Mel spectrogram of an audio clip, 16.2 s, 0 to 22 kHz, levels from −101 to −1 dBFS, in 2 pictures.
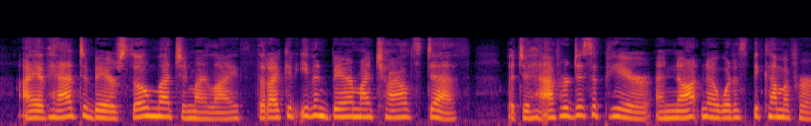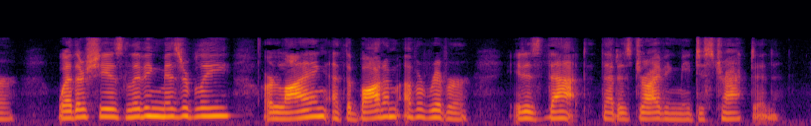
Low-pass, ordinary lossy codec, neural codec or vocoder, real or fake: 7.2 kHz; MP3, 48 kbps; none; real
